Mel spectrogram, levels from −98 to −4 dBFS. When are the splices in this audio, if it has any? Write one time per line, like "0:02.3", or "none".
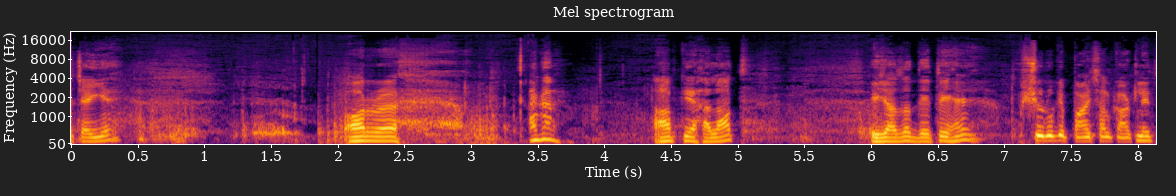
none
